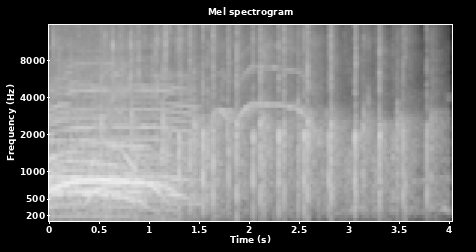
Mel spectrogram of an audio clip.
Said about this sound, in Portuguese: Pode deixar essas palmas que as pessoas são muito legais.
